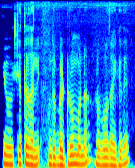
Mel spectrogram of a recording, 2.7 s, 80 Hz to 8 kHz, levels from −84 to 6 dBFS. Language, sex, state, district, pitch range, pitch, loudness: Kannada, male, Karnataka, Koppal, 135-160 Hz, 150 Hz, -15 LUFS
